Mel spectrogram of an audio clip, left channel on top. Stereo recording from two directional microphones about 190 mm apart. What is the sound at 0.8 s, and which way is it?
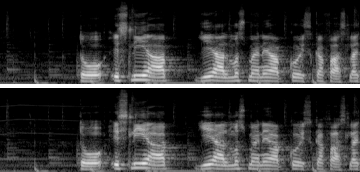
Speech, 5° left (ahead or behind).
